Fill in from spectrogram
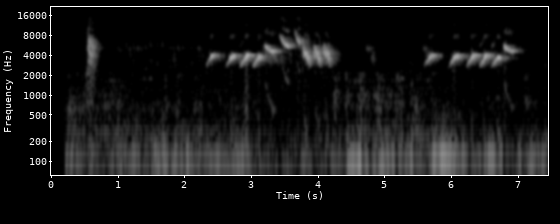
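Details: Tui-tui song of a double-collared seedeater, a style used to train birds. A brief high burst comes first, then a string of fast repeated whistled notes that rise into bright twittering trills. A second phrase of quick slurred whistles ends on a high note.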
